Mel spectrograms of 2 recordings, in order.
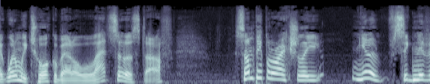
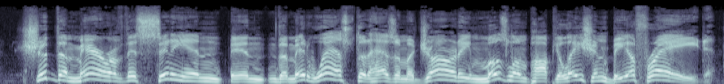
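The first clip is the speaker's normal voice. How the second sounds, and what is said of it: Put-on American news anchor accent. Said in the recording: “How come you can do that so good ... that was a total American accent.”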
